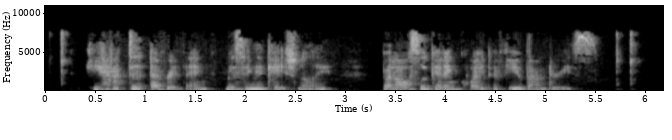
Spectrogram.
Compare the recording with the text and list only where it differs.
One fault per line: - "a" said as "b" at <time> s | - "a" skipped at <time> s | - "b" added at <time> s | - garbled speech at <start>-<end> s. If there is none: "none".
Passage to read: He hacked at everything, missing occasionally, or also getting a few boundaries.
- "or" said as "but" at 3.4 s
- "quite" added at 4.1 s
